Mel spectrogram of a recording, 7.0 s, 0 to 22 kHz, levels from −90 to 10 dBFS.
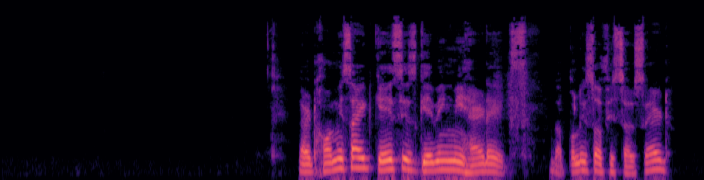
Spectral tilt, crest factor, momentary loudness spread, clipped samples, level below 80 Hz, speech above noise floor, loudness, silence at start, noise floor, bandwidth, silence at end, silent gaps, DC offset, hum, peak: -5.5 dB/octave; 18 dB; 13 LU; under 0.1%; -58 dBFS; 60 dB; -26 LUFS; 2.75 s; -85 dBFS; 15.5 kHz; 0.35 s; none; under 0.1%; none; -12 dBFS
